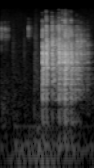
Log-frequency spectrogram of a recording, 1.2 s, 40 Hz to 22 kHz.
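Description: An action die and two challenge dice tumble across a hard table in a quick burst of rattling clicks and taps, fading out within about a second, with no voices; they land on 7, 5 and 10.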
